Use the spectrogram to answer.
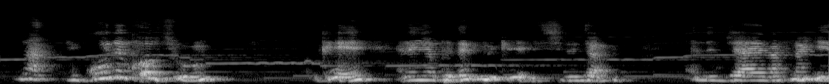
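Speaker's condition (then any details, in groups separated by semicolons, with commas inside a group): Cerebral palsy; voice barely audible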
